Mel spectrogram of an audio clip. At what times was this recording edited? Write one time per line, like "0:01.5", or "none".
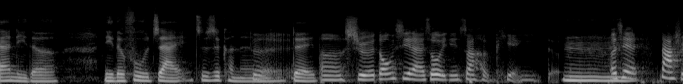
0:03.2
